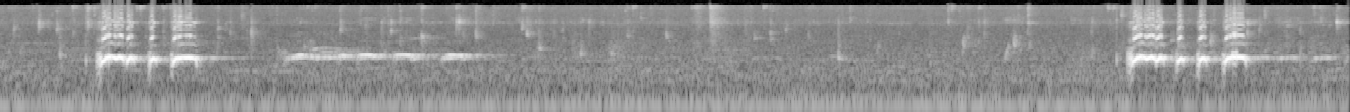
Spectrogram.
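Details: Two brief loud bursts of rapid staccato coos from a zebra dove, five seconds apart, with a soft rolling trill after the first, set against a low steady hum.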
